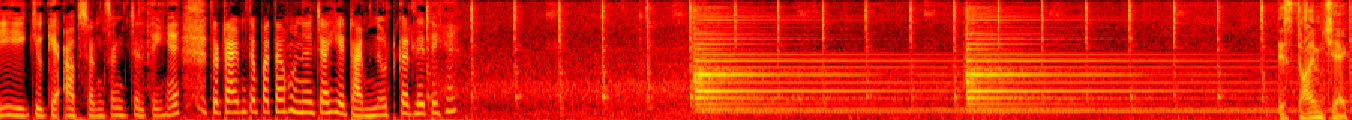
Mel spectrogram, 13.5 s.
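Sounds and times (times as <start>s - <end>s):
speech: 0.0s - 4.8s, 12.8s - 13.5s
studio clock ticking: 4.0s - 13.5s.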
